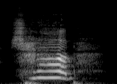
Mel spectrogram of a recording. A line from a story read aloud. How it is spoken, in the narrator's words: Merlin says breathlessly, shuddering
